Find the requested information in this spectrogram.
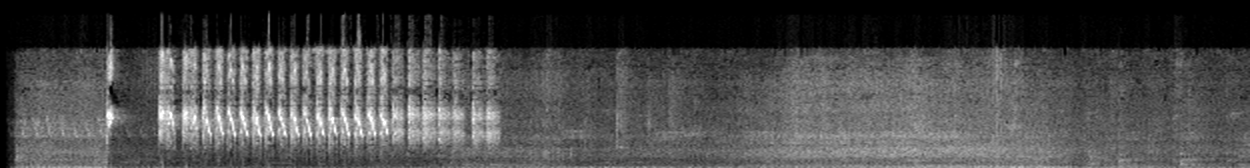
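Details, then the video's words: Spiderhunter in full voice, a 'tembakan' (shot) burst sought as a tutor song for contest songbirds: a rapid, even train of about sixteen sharp high notes lasting some two and a half seconds, over a steady low rumble like traffic. "Suara tembakan burung paling di cari kicau mania untuk masteran burung lomba | sogon gacor"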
